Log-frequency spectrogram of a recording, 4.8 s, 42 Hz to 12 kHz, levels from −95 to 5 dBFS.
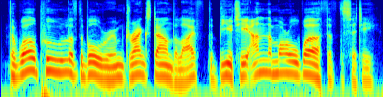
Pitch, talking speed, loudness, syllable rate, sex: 145 Hz, 240 wpm, -16 LUFS, 5.2 syllables/s, male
